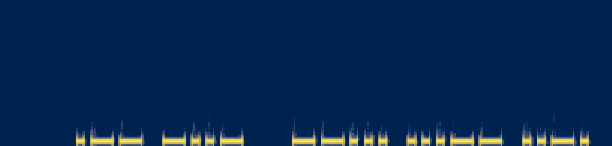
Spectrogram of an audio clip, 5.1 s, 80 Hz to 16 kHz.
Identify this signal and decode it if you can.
Morse code, heard as a keyed tone, about 20 wpm, 700 Hz. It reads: WX 73F
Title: Practice QSO - Exchange 2 - Info - 20wpm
